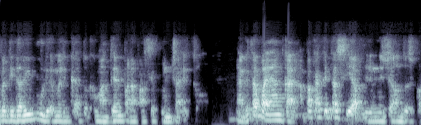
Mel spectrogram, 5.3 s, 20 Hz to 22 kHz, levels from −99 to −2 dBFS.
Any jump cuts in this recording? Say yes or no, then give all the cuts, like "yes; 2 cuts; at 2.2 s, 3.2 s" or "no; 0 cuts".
no; 0 cuts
